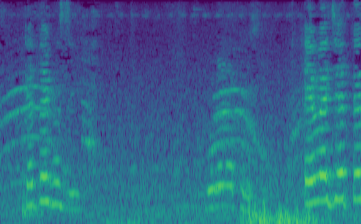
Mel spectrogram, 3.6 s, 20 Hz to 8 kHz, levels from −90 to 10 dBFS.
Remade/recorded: recorded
